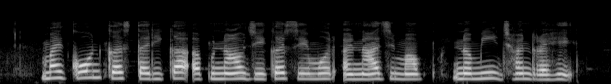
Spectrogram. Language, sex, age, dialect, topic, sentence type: Chhattisgarhi, female, 18-24, Northern/Bhandar, agriculture, question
